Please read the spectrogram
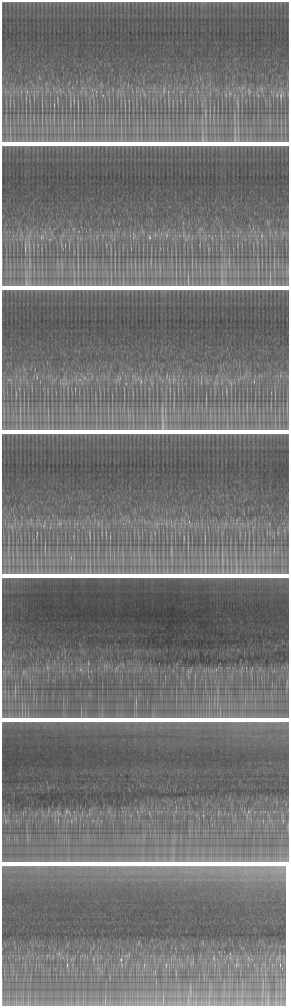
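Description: Antique car engine running at a steady idle. About eighteen seconds in it grows louder with a faint rising whine, then gradually fades.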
